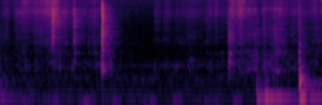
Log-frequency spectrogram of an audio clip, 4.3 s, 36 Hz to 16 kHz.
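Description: Siglent SDS1202X-E bench oscilloscope's plastic case being handled and turned over on a desk: a few light clicks and rustling, then a dull thump about four seconds in as it is set down upright.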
